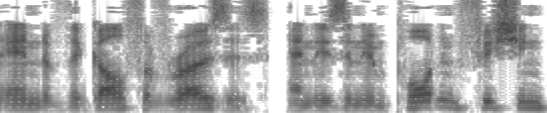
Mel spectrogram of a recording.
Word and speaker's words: Roses: Roses, Catalan pronunciation, Ars, Spanish, Roses, Spanish pronunciation, Roses, is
